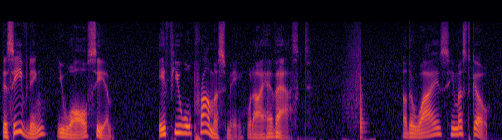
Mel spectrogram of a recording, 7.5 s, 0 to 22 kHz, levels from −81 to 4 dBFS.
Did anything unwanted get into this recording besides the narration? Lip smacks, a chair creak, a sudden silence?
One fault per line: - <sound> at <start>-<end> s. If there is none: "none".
- thud at 5.1-5.7 s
